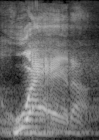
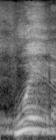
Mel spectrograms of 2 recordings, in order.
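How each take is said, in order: First: The word begins with a throaty h sound. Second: The word begins with an f sound. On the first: The speaker calls it wrong. "con J" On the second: The speaker calls it right. "se dice fuera"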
